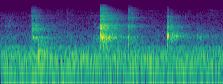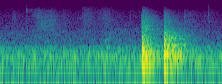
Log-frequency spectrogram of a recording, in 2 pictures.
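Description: A few irregular short knocks and clicks over a steady low hum, the two loudest knocks coming close together near the end.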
